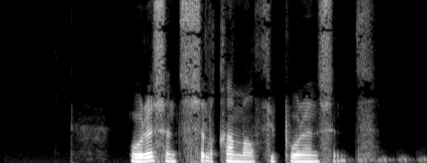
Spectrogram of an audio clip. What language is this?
Kabyle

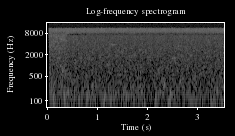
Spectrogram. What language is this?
Urdu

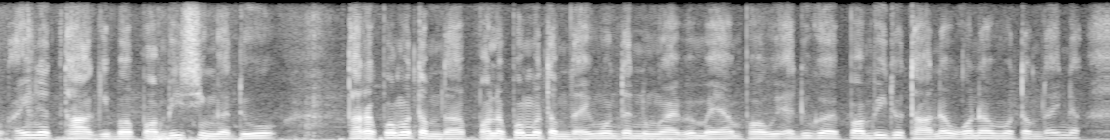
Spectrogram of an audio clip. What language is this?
Manipuri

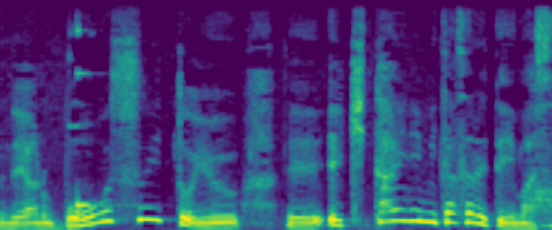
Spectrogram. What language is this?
Japanese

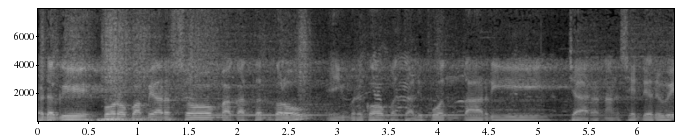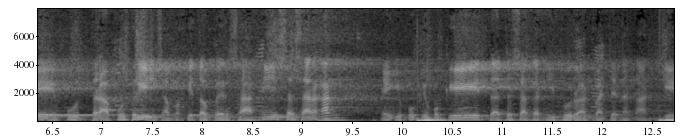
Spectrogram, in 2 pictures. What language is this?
Indonesian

